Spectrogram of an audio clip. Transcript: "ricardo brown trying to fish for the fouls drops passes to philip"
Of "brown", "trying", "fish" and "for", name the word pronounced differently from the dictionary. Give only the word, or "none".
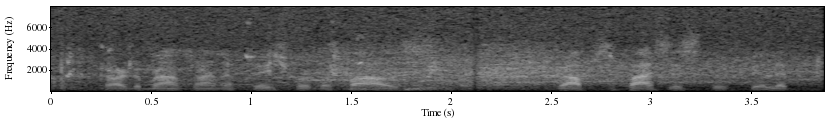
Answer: trying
